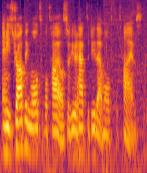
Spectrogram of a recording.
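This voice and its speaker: A man talks through gameplay in a bright voice of average pitch. He is casual and rambling, often stopping to correct himself and find the word. Faint music plays behind him. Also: lively intonation, low-quality recording. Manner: halting, self-correcting, thinking aloud. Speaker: gaming video host. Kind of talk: casual rambling game commentary.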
